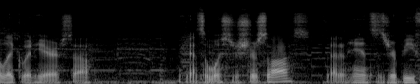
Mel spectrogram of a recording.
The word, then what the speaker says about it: Worcestershire: a little more liquid here, so get some Worcestershire sauce. That enhances your beef flavor, as well. Not the one I buy. Gives you a little umami. And it is pronounced Worcestershire. Worcestershire.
